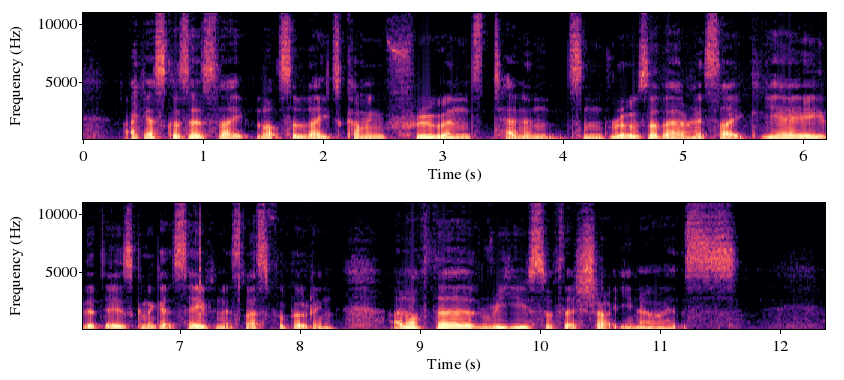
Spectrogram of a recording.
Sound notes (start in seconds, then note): none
